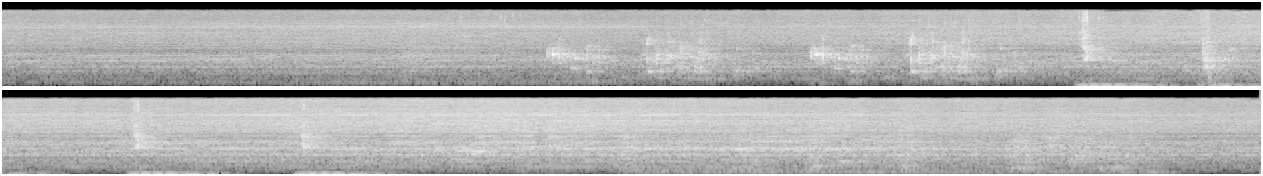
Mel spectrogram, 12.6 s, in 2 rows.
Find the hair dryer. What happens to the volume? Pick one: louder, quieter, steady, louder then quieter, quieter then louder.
louder.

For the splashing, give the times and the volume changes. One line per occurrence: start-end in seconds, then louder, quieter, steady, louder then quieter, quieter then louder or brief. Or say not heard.
2.0-12.1 quieter.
